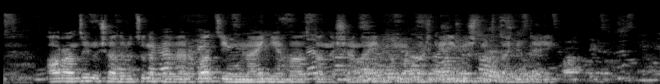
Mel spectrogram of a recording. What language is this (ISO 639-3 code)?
hye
